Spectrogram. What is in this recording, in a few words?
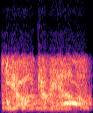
player friendly fire mood med, speech jp; War Thunder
